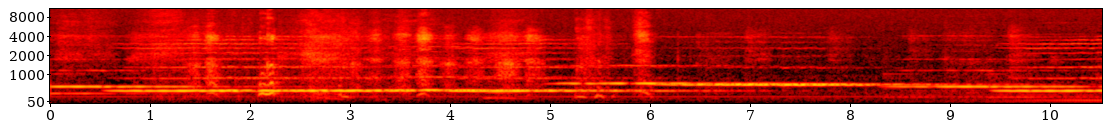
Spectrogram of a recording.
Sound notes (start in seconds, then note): 1.4 gasping for air; 2.0 whimpering Gasps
